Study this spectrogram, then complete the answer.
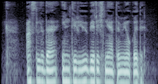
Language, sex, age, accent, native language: Uzbek, male, 18-24, Sirdaryo, Uzbek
